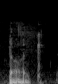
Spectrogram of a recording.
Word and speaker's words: Dyck: It's by this guy called Peter Van Dyck or Dyke. I don't know how you pronounce it. – Dyke. – Dyke. – Peter Van. – Okay. It's spelt Dyck. Dyck.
